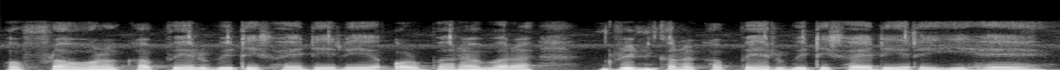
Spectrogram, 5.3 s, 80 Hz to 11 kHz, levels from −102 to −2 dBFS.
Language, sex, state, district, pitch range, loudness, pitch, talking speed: Hindi, female, Arunachal Pradesh, Lower Dibang Valley, 200-215 Hz, -16 LUFS, 205 Hz, 225 wpm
